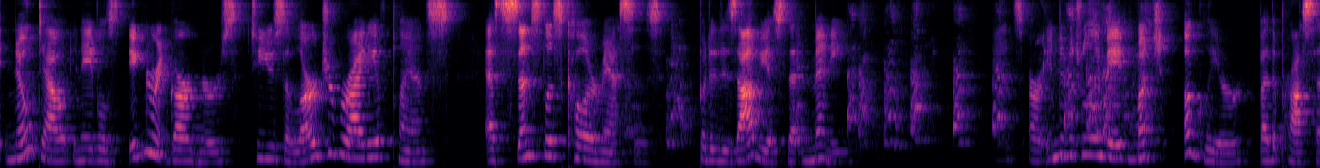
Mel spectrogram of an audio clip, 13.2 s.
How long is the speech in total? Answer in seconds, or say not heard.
12 s.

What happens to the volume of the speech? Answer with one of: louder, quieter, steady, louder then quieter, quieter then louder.
steady.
